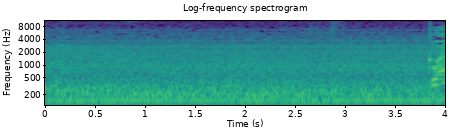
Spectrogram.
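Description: Steady background hum and hiss with a constant low tone, unchanging throughout, until a synthesized voice begins right at the end.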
